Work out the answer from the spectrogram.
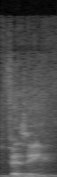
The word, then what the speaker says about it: Physi: am the co-founder of fizzy it's pronounced busy like physical activity not busy here so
